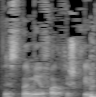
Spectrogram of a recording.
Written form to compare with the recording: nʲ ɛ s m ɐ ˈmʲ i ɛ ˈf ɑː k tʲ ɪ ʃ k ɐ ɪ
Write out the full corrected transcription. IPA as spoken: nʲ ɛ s n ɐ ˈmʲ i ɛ ˈf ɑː k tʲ ɪ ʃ k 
